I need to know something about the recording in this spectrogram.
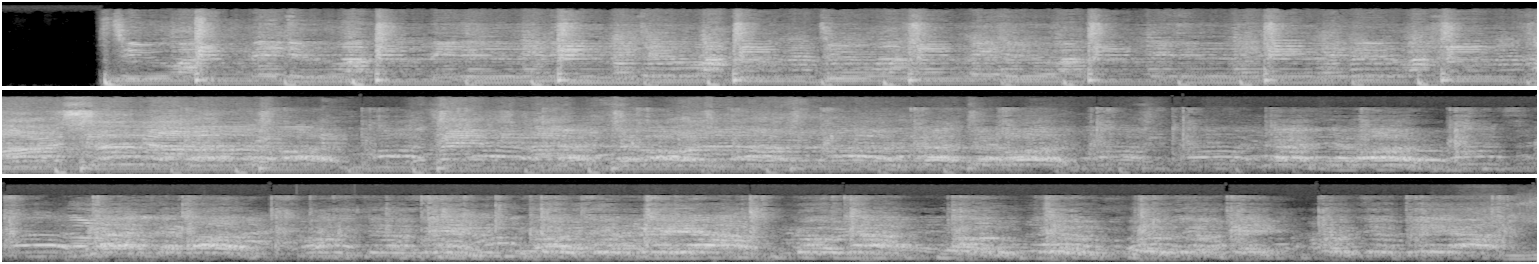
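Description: A large crowd of football fans sings the chant 'O to be a gooner' together, loud and steady, with a clear repeating beat in the first half before the singing swells into a denser, sustained roar.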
